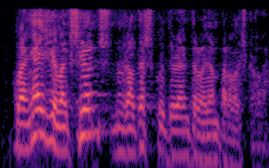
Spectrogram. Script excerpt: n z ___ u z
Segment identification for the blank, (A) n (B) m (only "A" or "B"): A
